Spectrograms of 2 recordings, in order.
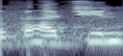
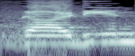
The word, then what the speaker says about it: guardian: लेकिन गलतुलाम में हम लोग जो हमारी पाकिस्तानी स्टाइल इंग्लिश है तो उसमें हम इसको गार्डियन भी कह देते हैं, और आपने अक्सर लिखा हुआ भी होगा कि गार्डियन कोट लिखा होता है, गार्जियन कोट नहीं होता है। तो प्रोनाउंसिएशन में जो है ये वर्ड गार्जियन है, और लिखने में जो ये वर्ड है ये गार्डियन है।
